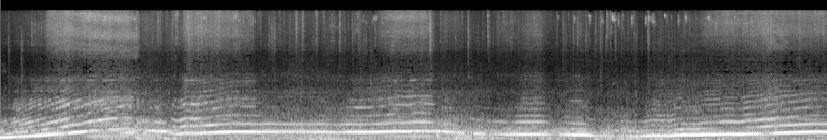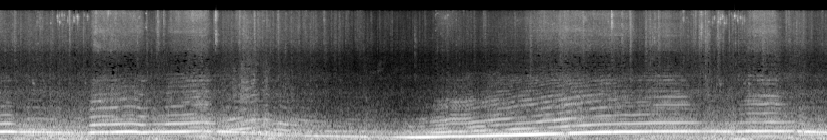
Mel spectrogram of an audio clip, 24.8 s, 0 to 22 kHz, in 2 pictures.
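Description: BMW E36 M3's straight-six engine being driven hard, its note climbing, holding high for a few seconds, then dropping away, three times over.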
